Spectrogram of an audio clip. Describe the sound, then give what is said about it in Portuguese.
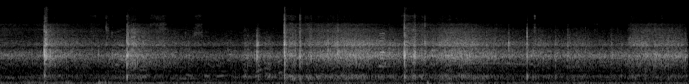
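Gunshots crack out at irregular intervals, about half a dozen sharp reports standing out over a steady background hiss of outdoor noise, as people fire shots in the street. “Eu nem cheguei lá, eles estão dando tiro.”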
